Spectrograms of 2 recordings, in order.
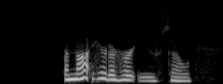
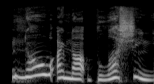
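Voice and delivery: flustered loud denial; 9 semitones higher, 5 dB louder than usual. Acted.

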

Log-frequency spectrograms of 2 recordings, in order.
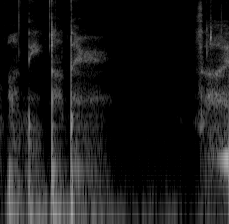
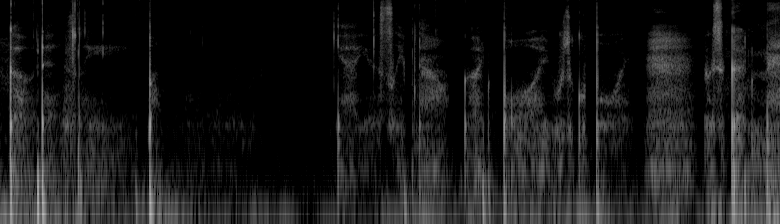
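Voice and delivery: soothing bedtime whisper; 10 dB quieter than usual. Pretend. Lulling listener to sleep.

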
